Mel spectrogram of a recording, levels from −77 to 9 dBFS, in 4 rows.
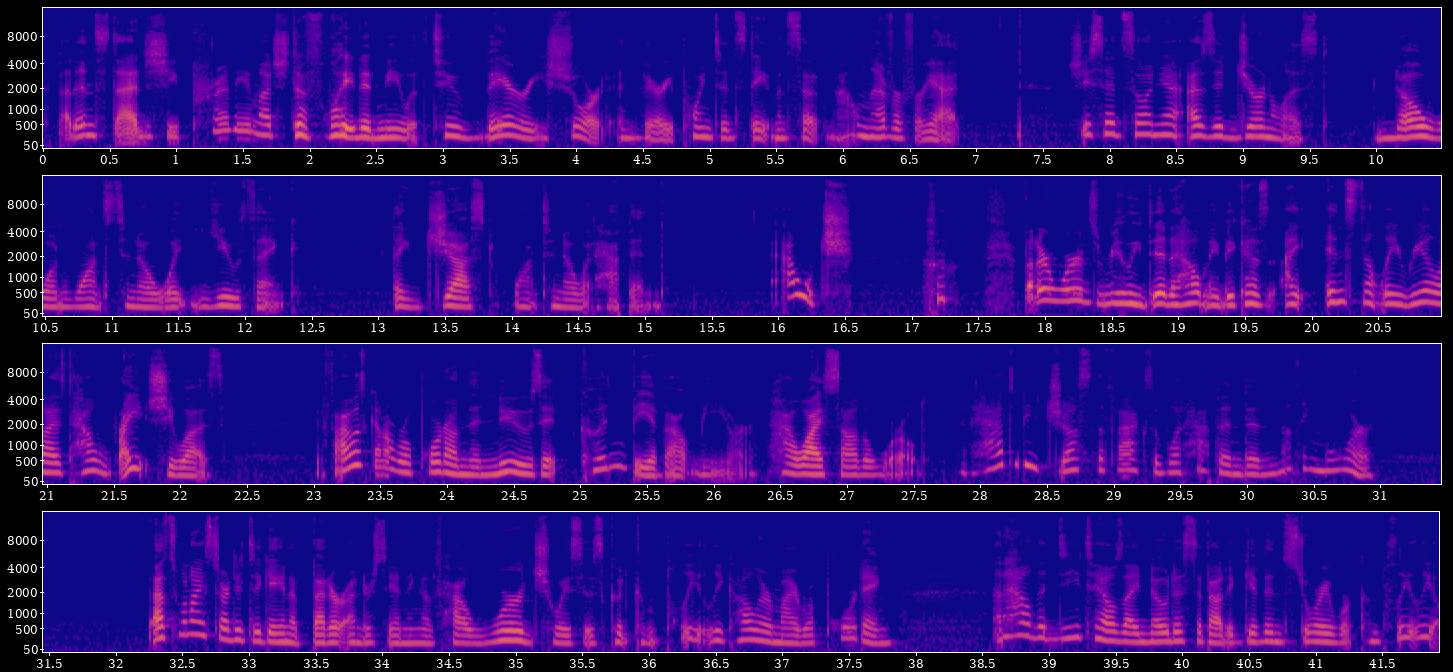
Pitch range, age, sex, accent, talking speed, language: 180-240 Hz, 30-49, female, American, 170 wpm, English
